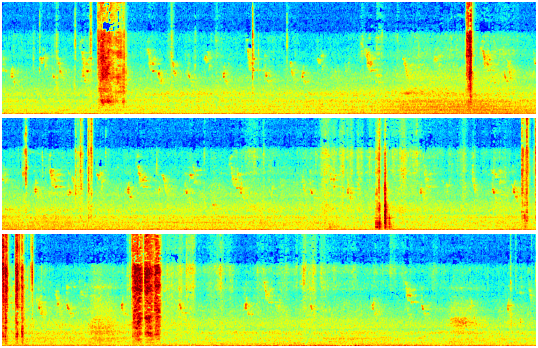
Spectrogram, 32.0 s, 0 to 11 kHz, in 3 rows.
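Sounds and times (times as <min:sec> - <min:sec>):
fabric being torn: 0:01.7 - 0:02.6, 0:23.9 - 0:25.2.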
